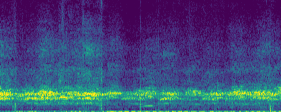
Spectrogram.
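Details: Many angry crows cawing at once. Harsh, grating calls blend into an unbroken wall of sound, with a faint low hum throughout.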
